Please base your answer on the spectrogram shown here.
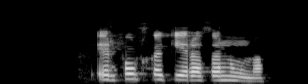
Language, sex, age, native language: Icelandic, female, 40-49, Icelandic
